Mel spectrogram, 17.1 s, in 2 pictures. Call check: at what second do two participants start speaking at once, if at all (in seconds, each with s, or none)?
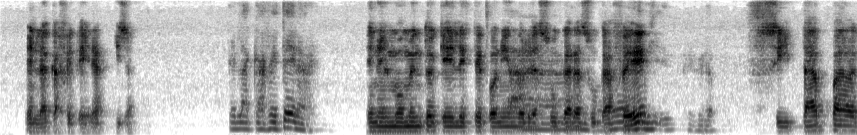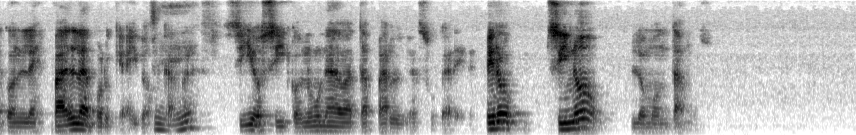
5.0 s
